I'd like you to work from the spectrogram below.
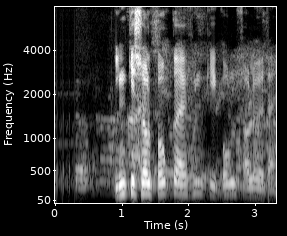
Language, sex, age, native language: Icelandic, male, 15, Icelandic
